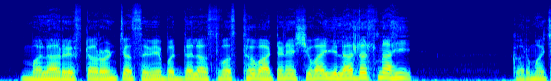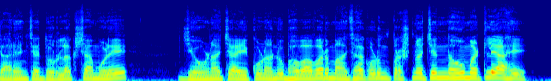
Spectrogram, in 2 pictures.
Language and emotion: Marathi, fearful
